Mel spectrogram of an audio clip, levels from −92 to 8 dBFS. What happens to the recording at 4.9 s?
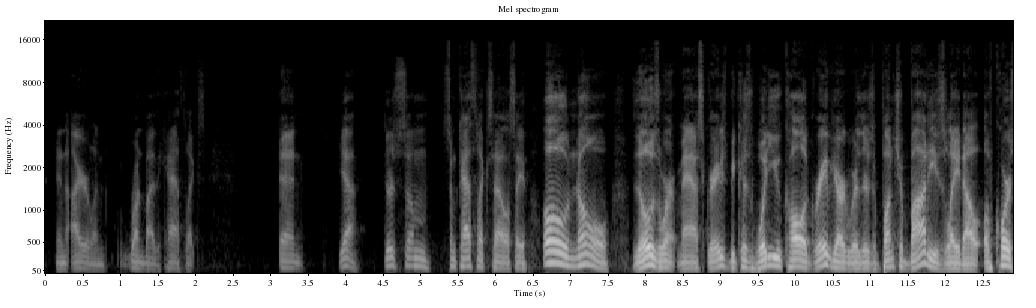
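A microphone volume step-up hits at 4.92 s, just after "yeah there's": the input gain was raised in one step, so voice and background jump together by about 9 dB.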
